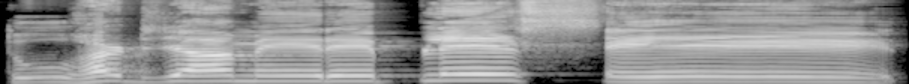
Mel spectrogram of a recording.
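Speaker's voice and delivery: playful mock-dramatic call, very slow; playful molecule voice. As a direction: stretch each phrase's last vowel like a mock-dramatic chant. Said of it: "H ने बोला".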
